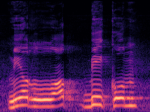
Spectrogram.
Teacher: nun mati bertemu dengan huruf ro bacaannya juga tidak boleh dengung atau ditahan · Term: idgham bilagunnah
